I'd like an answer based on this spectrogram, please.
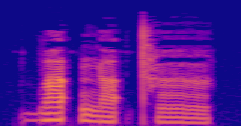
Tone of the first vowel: high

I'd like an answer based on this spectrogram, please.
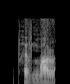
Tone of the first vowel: high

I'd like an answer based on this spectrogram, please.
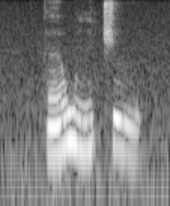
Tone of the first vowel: rising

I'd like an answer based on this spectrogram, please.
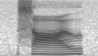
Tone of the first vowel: low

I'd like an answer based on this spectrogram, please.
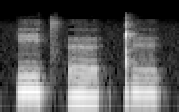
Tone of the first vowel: high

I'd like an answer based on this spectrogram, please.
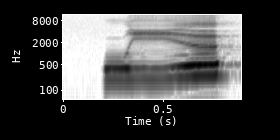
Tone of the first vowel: rising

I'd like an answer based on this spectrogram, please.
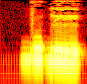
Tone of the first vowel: low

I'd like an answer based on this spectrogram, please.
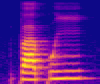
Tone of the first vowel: low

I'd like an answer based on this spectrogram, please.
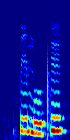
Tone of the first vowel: high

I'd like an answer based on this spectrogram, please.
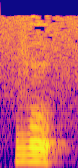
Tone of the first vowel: low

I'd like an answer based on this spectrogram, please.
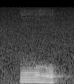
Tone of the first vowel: low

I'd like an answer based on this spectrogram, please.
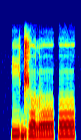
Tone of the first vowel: high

